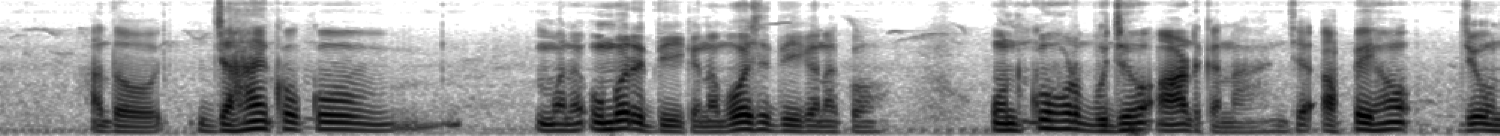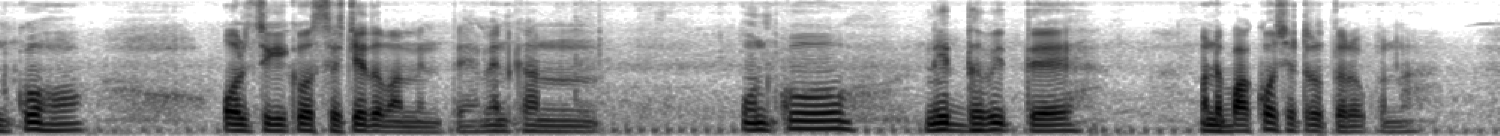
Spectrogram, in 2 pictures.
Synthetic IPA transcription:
a̰d̪ɔd͡ʒaɦãjkɔkɔ | manɛʔuməɾɛd̪ikanabɔjsɛd̪ikanakɔ | unkuɦɔɽbud͡ʒʱəɦɔ̃ʔãʈkanad͡ʒɛʔapɛɦɔ̃ʔ | d͡ʒɛunkɔɦɔ̃ | ɔlt͡ʃiɡikɔsɛt͡ʃɛd̪ɔɓamɛnt̪ɛmɛnkʰan | unkunit̪̚d̪ʱəbit̪̚t̪ɛ | manɛbakɔsɛʈəɾut̪əɾəp̚kana

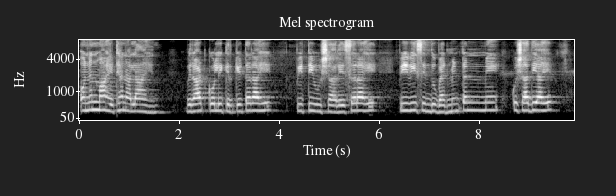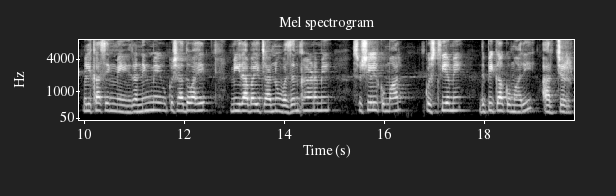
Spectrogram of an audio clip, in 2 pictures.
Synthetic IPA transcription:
ʊn̤ənɪ̆mãɦeːʈʰijənaːlaːɦɪnɪ̆ | ʋɪɾaːʈkoːlekɪɾkeːʈəɾaːɦe | piːʈiuːʃaɾeːsəɾaːɦe | piːʋisɪ̃nd̪ʱubɛːɖmɪ̃ɳʈənmẽkʊʃaːd̪iaːɦeː | mɪlkʰasɪ̃ŋɡmẽɾɐnɪ̃ŋɡmẽkʊʃaːd̪oaːɦeː | miːɾaːbaːit͡ɕaːnũʋɐzənkʰaːɾɽ̃ə̆mẽ | sʊʃiːlkʊmaːɾ | kʊʃt̪iːəmẽd̪ɪpikakʊmaːɾiaːɾt͡ɕəɾ

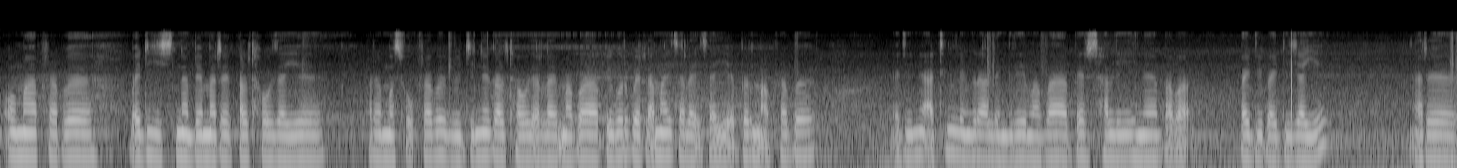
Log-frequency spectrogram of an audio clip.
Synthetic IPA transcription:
ɔ̰mapʰɾabɯ | bajdiisnabemaɾɯɡaltʰawzajɯ | aɾɯmɔsɔ̰pʰɾabɯbidinɯɡaltʰawza̰lajmababiɡɔɾbetla̰majzala̰jza̰jɯ̰bɯɾma̰pʰɾabɯ | ḛdinia̰tʰiŋleŋɡɾaleŋɡɾimababeɾsalihinɯba̰ba̰ | bajdibajdizajɯ | a̰ɾɯ

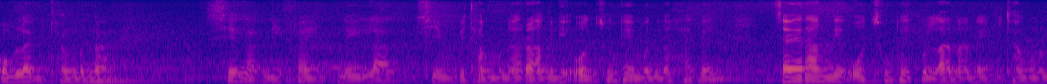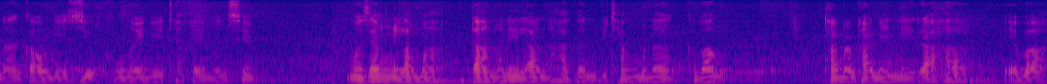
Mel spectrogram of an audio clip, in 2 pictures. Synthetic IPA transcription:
ɔblabitʰaŋmɯna | selak̚nipʰɾajnɯjlak̚ | simbitʰaŋmɯnaɾaŋnḭʔo̰nsʰuŋtʰajmɯnːahaɡɯn | zajɾaŋniʔonsuŋtʰajkʰulananɯjbitʰaŋmɯnaɡa̰wniziwkʰuŋnajnitʰakʰajmɯnsemː | ɯzaŋlamadananɯjlanaɦaɡɯnbitʰaŋmɯnaɡɯbaŋ | tʰaŋnatʰaninɯjɾaɦaḛba

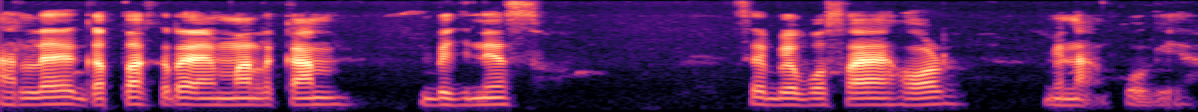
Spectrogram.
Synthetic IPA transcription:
alɛɡat̪akɾɛɛmalɛkan | bid͡ʒnɛs | ɛbjɛbɔsajɦɔɽ | mɛna̰ʔkɔ̰ɡɛ̰ja

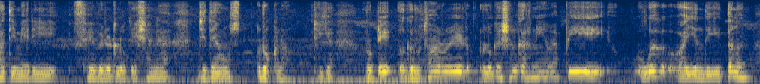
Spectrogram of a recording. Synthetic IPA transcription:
aːt̪iːmeːɾiː | pʰeːʋəɾɪʈloːkeːʃənɛːd͡ʒɪd̪ẽːũː | ɾʊknaːʈʰiːkɛːɾoːʈeːɡəɾut̪ʰːãːɾeːloːkeːʃənkəɾniːɛ̃ːpiː | ʊɛːʋaːiːə̃nd̪iːt̪əñː

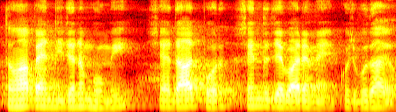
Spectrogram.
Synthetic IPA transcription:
t̪ɐʋ̤ãpɐ̃ɦɪ̃n̆d͡ʑiːd͡ʑɐnəmbʱuːmi | ʃɛːɦd̪aːd̪̚pʊɾsɪ̃nd̪ʱd͡ʑeːbaːɾemẽkʊd͡ʑʱbʊd̪ʱaːjoː

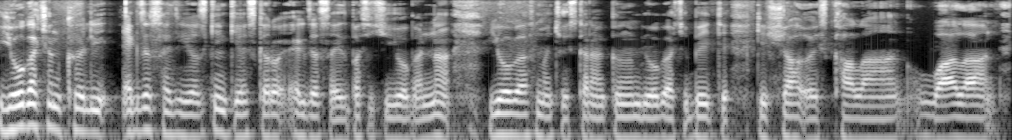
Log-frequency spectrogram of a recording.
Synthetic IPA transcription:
joːɡat͡ʃʰɐnkʰəːliekzɐɾsaːjzjɐzkĩnkisʲkɐɾoːʔḛkzɐɾsaːizbɐsit͡ʃʰijoːɡanajoːɡaːsmɐnt͡ʃʰiəːsʲkɐɾãːkəːmjoːɡaːt͡ʃʰibeːt̪ʲi | kiʃaɦəːsʲkʰaːlaːnʋaːlaːn

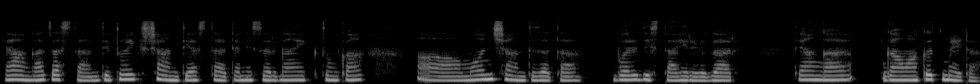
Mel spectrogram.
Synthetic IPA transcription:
ɦjaə̃ŋɡãt͡sast̪ant̪it̪ũekɕãnt̪iːəst̪at̪janisəɾɡãekt̪umkã | mənɕãnt̪d͡zat̪a | bəɾed̪ist̪aɦiɾʋeɡaɾ | t̪eãŋɡã | ɡãʋãkət͡smɛɭʈa

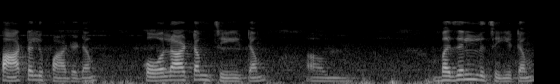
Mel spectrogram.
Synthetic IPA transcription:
paːʈːɐlupaːɽɐɽɐmkoːlaːʈːɐmt͡ʃeːjɐʈɐm | bɐd͡ʒɐnilut͡ʃeːjɐʈɐm

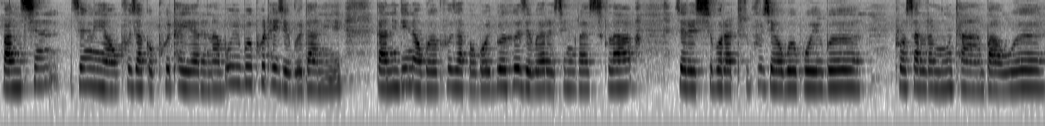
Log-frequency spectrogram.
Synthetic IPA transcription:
baŋsin | zɯŋniawpʰuzakawpʰɯtʰajaɾɯnabɔjbɯpʰɯtʰajzɯbɯdani | d̥anidinawbɯpʰuzakawbɔjbɯɦɯzɯbɯaɾɯseŋɾaskla | zeɾesibɔɾatʰpʰuziawbɯbɔjbɯ | pʰɾɔsalamutʰabawɯ

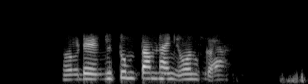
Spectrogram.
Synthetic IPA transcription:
əɖeɲũt̪umt̪amnaɲolka

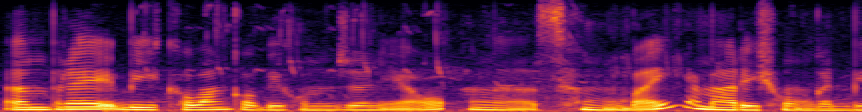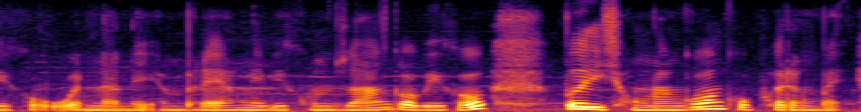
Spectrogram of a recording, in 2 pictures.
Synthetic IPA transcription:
ɐmpʰɾajbekʰawaŋkʰawbikʰɔmzonḭa̰waŋa̰sɯŋba̰jɐmaɾisoŋɡɯnbekʰa̰wo̰nːana̰jɐmpʰɾajaŋnibikʰɔmzuaŋkawbekʰawb̥əɾisʰɔŋnaŋɡɔwaŋkʰowpʰɯɾɯŋbaj

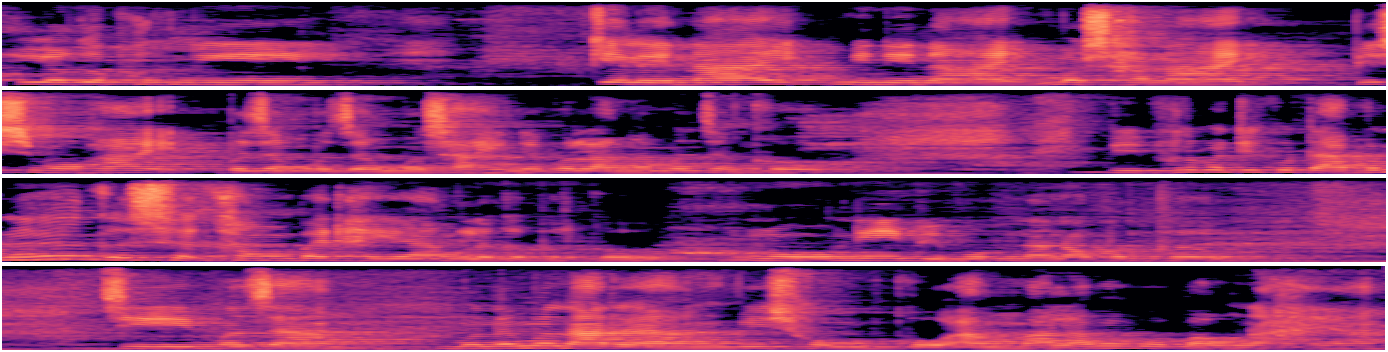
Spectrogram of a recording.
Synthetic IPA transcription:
ləɡəpʰɯɾni | kelenajmininajməsanajbismawɦajbəzəŋbəzəŋməsaɦəjnɯbɯlaŋamənzəŋkʰɯw | bipʰəɾbatikʰodabɯnɯɡəsəkʰaŋbajthajaŋləɡəpʰɯɾkʰɯwnɔnibibɔp̚nanawbəɾkʰɯw | zimazaŋ | mənɯmɯnaɾaŋbisɔmkʰowʔa̰ŋmalababɯbawna̰haja

